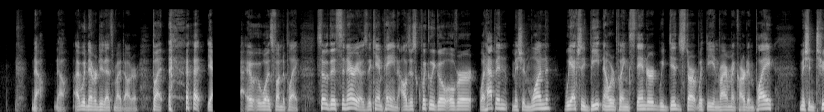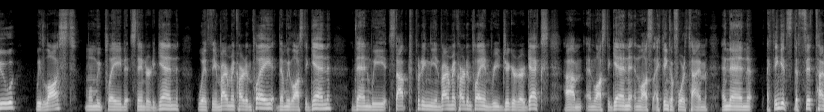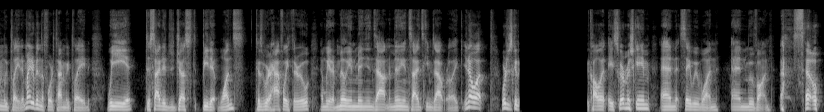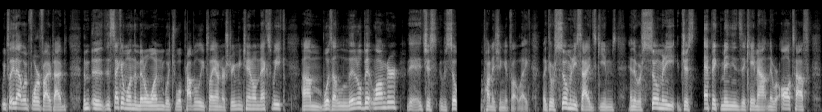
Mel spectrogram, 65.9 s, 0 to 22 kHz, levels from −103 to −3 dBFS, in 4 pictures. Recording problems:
audio cutting out; at 4.5 s for 0.5 s, at 43 s for 1.5 s and at 59 s

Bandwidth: 15 kHz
